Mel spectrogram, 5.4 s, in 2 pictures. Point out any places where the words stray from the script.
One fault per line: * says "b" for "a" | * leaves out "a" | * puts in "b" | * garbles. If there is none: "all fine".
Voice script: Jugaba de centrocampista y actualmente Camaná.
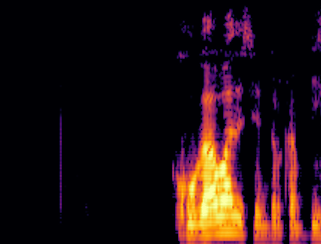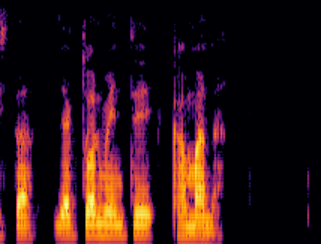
all fine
